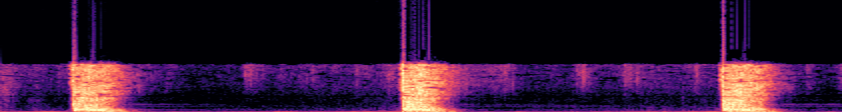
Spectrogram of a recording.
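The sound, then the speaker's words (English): Revolver shots at a shooting contest: three sharp, loud bangs evenly spaced about two and a half seconds apart, each with a short decaying tail and near-quiet between them. “You take the first three shots? Very well. I must just check that it's loaded. Yes, six bullets. All right, here I go.”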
